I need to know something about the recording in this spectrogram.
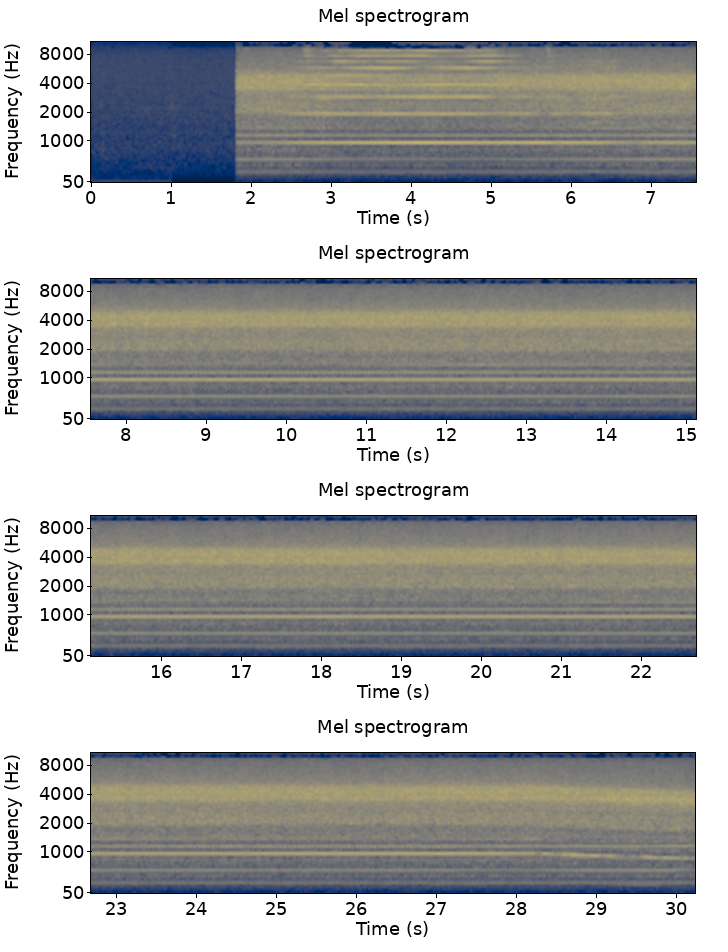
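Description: Workshop machine running steadily, starting about two seconds in: a constant hiss with several fixed, steady tones and no change in load. Near the end one tone sags slightly before the sound fades out.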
